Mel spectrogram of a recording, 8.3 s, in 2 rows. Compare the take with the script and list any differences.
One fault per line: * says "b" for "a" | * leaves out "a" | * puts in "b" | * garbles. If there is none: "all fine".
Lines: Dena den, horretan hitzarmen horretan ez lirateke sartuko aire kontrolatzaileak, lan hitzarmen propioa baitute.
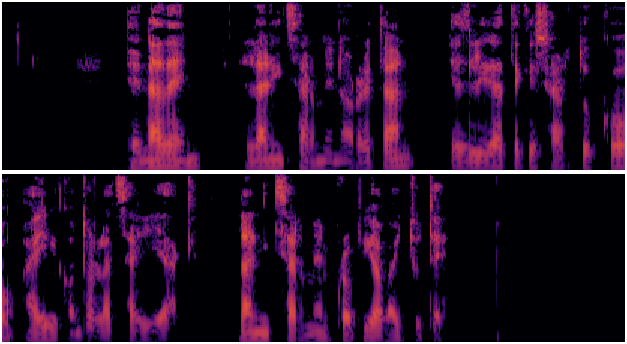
* says "lan" for "horretan"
